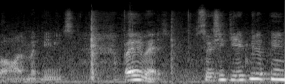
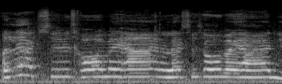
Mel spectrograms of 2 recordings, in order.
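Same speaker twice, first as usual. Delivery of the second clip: high-pitched repeated plea; calling out; 12 semitones higher than usual. Retold or imitated. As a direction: mock-desperate calling, held up high. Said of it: "I just calling out".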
